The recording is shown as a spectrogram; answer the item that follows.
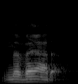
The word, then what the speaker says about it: Nevada: And just, I'm going to get dinged back home if I don't correct you, but it's Nevada.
